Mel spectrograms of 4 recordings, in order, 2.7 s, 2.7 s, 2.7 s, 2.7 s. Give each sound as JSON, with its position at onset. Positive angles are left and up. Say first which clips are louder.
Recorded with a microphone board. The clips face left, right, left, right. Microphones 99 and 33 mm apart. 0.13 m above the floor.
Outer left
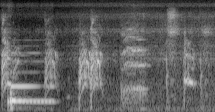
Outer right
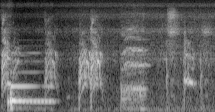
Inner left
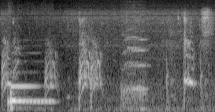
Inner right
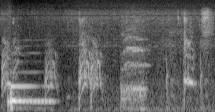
{"t": 0.1, "sound": "a piano", "louder": "outer right 2 dB, inner right 2 dB", "side_deg": -10, "distance_m": 0.6}
{"t": 1.5, "sound": "a cat meowing", "louder": "outer right 3 dB, inner right 5 dB", "side_deg": -25, "distance_m": 1.6}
